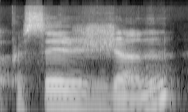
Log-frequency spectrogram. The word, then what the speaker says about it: precision: our best way so precision and then we're going to have basically very little vowel here as well if anything a little schwa we have another one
